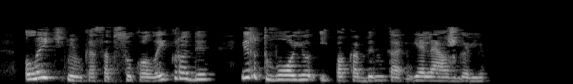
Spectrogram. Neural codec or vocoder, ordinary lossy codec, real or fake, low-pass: none; MP3, 24 kbps; real; 7.2 kHz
